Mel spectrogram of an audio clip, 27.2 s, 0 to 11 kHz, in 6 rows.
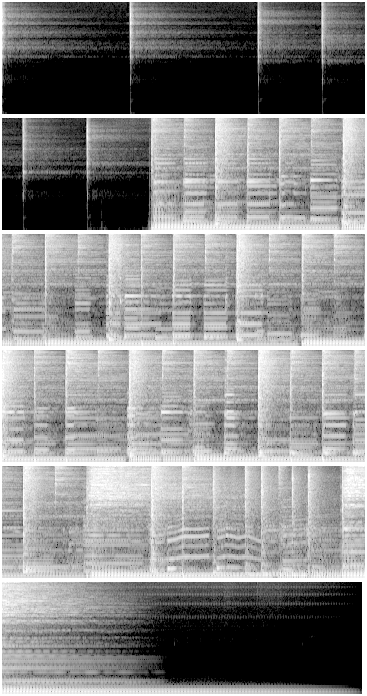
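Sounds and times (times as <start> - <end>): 
simple blues bass lick: 6.4 - 27.1.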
